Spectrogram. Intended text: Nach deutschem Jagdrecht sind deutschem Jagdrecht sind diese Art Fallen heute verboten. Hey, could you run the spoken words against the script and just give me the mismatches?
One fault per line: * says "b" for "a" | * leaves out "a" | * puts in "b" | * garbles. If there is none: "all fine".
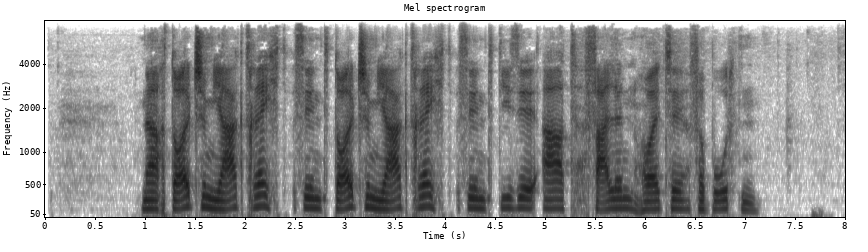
all fine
